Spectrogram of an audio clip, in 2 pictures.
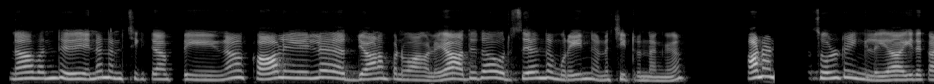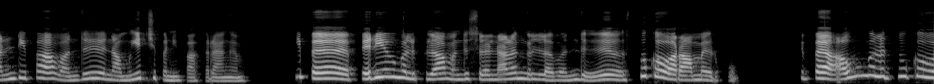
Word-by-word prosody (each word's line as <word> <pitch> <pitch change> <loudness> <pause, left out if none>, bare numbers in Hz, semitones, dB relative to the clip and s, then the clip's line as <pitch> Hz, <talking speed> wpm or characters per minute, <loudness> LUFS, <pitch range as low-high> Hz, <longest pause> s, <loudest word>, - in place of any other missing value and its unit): நான் 280 +2 +2
வந்து 295 +1 0 0.2
என்ன 255 +4 -2
நினச்சிக்கிட்டேன் 255 -4 -4
அப்பிடின்னா, 225 +1 -5 0.2
காலையில 295 +3 +2 0.4
தியானம் 250 +2 0
பண்ணுவாங்க 210 -5 -5
இல்லயா, 205 +8 +2
அதுதான் 300 +5 -3
ஒரு 240 - -7
சிறந்த 290 +2 0
முறைன்னு 235 +4 -2
நினச்சிட்டு 210 +2 -7
இருந்தேங்க. 170 -2 -6 0.8
ஆனா, 335 +4 +6 0.5
சொல்றீங்க 295 -1 -1
இல்லயா! 200 +1 -1
இத 225 - -2
கண்டிப்பா 285 +5 -1 0.2
வந்து 200 +6 -5 0.2
நான் 195 -2 -4
முயற்சி 275 +5 -1
பண்ணி 185 -2 -5
பார்க்குறேங்க. 165 0 -8 0.7
இப்ப 345 -4 0 0.5
பெரியவங்களுக்குலாம் 265 -5 +3
வந்து 235 +2 -5
சில 225 - -3
நேரங்கள்ல 245 -4 -1 0.2
வந்து 210 +1 -5 0.5
தூக்கம் 375 -6 +1
வராம 210 -2 +2
இருக்கும். 185 +1 -18 0.7
இப்ப 270 +3 -4 0.3
அவுங்கள 385 +7 0 0.2
தூக்க 375 0 -3
255 Hz, 120 wpm, -23 LUFS, 210-290 Hz, 0.8 s, ஆனா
